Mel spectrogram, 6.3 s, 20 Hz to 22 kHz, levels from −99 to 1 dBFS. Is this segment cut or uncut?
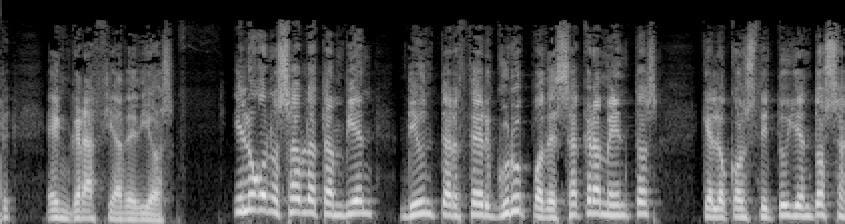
uncut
